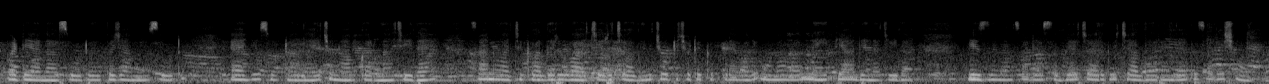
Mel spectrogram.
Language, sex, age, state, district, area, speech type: Punjabi, female, 30-45, Punjab, Gurdaspur, urban, spontaneous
